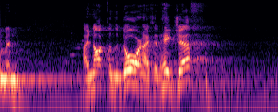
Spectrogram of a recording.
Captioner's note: none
